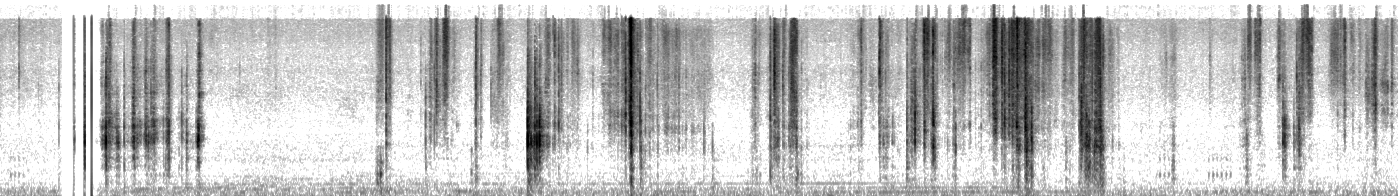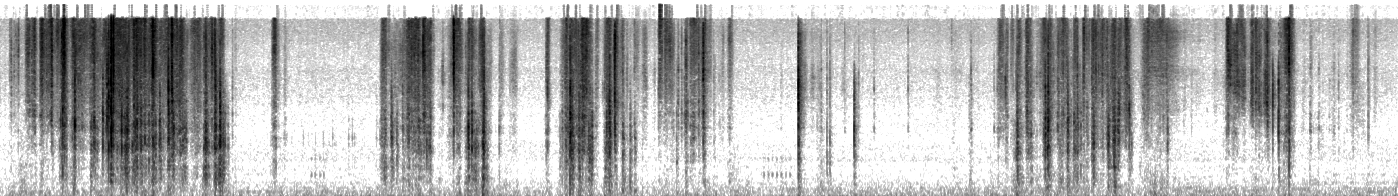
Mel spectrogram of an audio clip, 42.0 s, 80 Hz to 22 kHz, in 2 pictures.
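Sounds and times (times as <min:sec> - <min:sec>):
packaging rustling and tearing: 0:20.5 - 0:24.4.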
